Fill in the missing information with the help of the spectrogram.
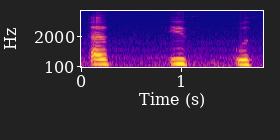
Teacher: زبان کی نوک دانتوں سے باہر نکال کے سا کو پڑھیں گے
